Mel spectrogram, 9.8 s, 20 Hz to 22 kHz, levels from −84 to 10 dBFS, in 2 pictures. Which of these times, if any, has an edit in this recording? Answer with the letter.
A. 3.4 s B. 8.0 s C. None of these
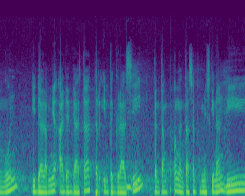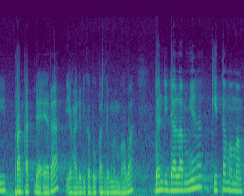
A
